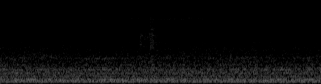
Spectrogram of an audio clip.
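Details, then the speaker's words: Central Environmental Systems electric air handler, 3-ton, with Rheem heat pump wired cooling-only, started at the breaker: soft steady blower hum with a brief screechy whistle at startup that drops away; runs quietly and normally. "start up here at the breaker pretty quiet got a little screechy sound when it starts up to it"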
